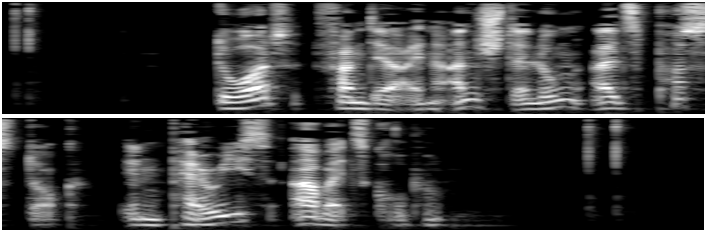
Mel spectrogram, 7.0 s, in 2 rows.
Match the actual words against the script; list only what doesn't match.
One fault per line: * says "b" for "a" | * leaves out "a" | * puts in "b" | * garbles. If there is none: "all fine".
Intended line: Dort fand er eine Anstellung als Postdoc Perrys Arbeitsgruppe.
* puts in "in"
